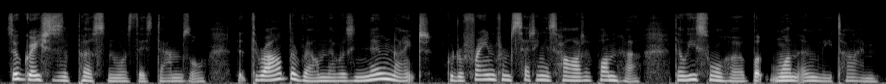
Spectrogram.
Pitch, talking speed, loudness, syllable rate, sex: 180 Hz, 210 wpm, -20 LUFS, 5.1 syllables/s, female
